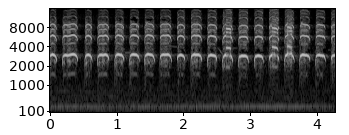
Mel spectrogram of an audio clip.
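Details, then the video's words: Osprey guarding its Charlo nest from intruders, July 2019, late morning, gives a steady train of loud, high whistled chirps, about two per second, some notes sounding harsher and more strained toward the end; faint hum underneath. "Intruders around, 7/29/19 - Charlo osprey nest"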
